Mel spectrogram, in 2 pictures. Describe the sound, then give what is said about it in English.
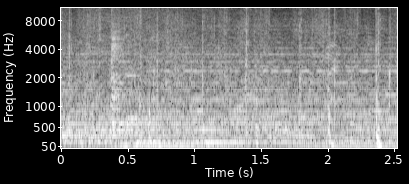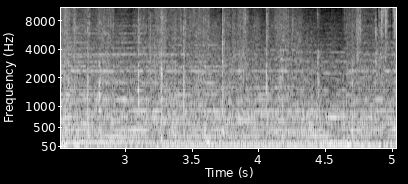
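Footsteps of a character walking toward a marketplace alley in the video game Final Fantasy XIV, a steady run of even footfalls layered over a dense, continuous backdrop of game sound. “Oh, hey, and I can walk with the map open. So now I'm walking to East Hawker's Alley.”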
